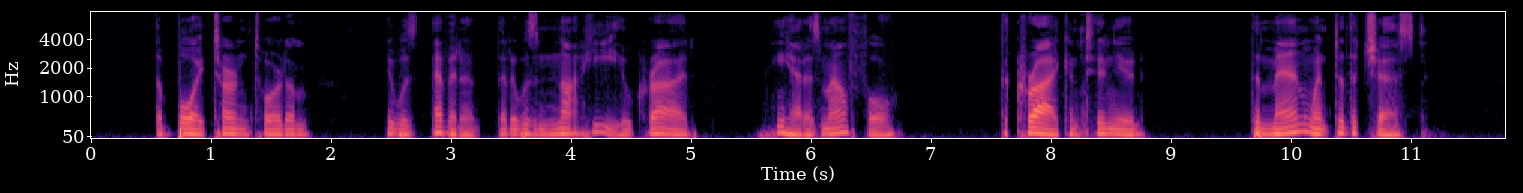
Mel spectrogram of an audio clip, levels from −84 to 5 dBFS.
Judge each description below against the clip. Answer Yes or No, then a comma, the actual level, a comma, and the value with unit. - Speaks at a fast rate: No, average, 150 wpm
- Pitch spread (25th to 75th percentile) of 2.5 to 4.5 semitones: Yes, average, 3.1 semitones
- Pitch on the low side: Yes, low, 110 Hz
